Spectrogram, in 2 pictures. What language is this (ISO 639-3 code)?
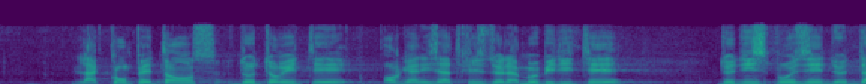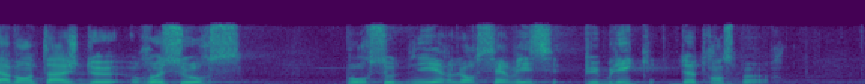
fra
